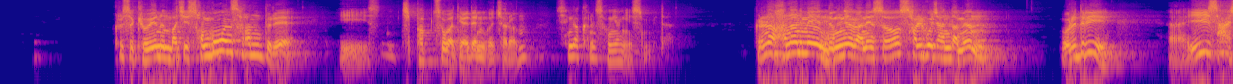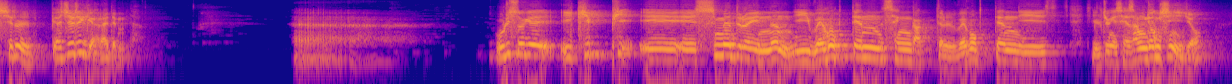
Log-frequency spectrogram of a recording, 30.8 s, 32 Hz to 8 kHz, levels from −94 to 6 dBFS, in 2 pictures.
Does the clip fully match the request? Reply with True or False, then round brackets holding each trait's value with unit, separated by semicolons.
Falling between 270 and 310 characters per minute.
False (210 characters per minute)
